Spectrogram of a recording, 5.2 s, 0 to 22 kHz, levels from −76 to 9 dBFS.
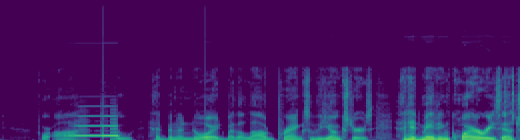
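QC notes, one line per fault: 1.02 s, 2.04 s, 3.06 s: microphone volume stepped up, by about 5 dB, 6 dB and 5 dB. The input gain was raised in discrete steps, so speech and background jump louder together. On the waveform the envelope widens abruptly at each point, and the spectrogram brightens evenly across all frequencies.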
